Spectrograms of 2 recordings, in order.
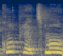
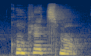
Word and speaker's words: complètement: Le E de complètement n'est pas prononcé puisqu'il y a une seule consonne devant. Complètement, complètement.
